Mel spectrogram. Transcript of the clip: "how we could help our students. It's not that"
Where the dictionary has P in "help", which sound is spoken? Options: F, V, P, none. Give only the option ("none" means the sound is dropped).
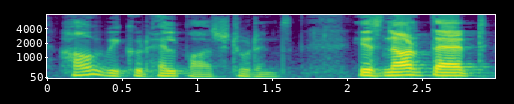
P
